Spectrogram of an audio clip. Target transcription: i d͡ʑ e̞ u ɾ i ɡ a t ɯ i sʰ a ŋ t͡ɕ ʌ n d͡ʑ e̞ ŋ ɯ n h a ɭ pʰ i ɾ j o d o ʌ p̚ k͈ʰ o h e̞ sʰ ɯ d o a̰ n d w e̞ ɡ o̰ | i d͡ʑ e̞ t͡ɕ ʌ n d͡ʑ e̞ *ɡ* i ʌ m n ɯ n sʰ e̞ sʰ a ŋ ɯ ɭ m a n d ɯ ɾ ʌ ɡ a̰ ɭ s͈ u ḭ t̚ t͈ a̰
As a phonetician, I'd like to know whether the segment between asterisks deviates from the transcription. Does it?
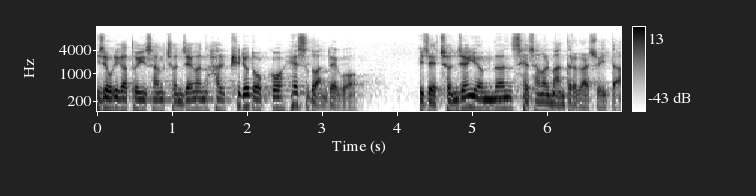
yes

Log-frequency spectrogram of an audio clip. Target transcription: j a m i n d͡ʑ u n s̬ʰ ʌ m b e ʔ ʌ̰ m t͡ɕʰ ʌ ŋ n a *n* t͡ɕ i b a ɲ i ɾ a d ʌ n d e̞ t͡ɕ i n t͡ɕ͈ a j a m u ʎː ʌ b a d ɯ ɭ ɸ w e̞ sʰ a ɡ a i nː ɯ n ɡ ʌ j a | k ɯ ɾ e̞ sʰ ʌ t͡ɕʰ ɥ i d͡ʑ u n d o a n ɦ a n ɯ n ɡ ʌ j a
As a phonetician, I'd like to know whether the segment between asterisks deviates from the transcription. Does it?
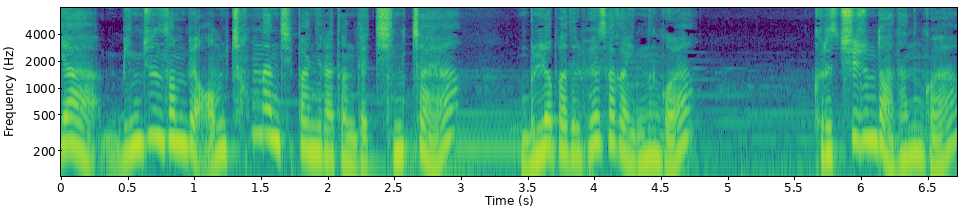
no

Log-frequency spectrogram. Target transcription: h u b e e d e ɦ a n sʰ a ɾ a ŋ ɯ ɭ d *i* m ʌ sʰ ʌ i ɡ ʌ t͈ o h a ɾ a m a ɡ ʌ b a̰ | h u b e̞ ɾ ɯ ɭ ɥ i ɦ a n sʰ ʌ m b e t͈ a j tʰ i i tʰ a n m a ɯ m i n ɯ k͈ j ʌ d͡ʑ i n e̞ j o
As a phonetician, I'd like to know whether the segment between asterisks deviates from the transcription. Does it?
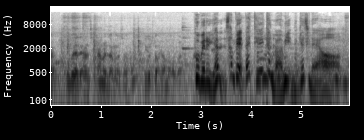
yes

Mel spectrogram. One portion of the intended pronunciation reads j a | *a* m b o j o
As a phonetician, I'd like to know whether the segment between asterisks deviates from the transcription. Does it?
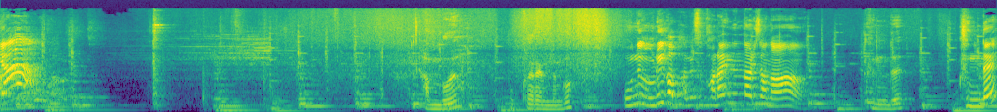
no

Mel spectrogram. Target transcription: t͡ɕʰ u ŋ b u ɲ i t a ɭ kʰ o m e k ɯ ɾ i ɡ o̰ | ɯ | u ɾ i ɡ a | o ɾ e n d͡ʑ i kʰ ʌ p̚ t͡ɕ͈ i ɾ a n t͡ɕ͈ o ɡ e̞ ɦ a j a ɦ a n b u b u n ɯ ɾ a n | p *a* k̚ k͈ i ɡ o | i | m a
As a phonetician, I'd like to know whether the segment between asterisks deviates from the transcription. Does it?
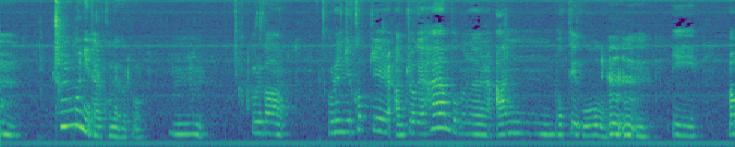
yes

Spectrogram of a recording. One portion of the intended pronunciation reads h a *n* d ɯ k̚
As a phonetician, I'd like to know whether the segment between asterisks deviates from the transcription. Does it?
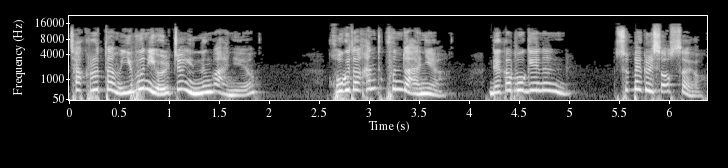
no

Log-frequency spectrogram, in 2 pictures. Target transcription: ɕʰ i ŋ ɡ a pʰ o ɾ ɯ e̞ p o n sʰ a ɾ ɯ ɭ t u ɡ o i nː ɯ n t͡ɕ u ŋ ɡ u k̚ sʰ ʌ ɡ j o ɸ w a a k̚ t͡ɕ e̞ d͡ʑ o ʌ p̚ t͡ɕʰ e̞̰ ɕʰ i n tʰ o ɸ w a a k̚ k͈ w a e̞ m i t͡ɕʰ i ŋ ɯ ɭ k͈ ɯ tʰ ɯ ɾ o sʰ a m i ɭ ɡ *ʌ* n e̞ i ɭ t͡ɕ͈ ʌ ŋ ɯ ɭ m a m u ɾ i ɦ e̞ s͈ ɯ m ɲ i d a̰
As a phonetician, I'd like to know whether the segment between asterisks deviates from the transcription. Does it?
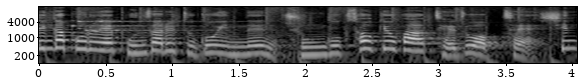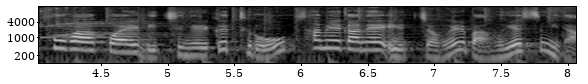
yes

